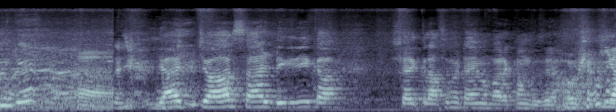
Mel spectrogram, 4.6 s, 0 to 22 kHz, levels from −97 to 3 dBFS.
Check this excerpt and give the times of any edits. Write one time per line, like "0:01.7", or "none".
0:00.9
